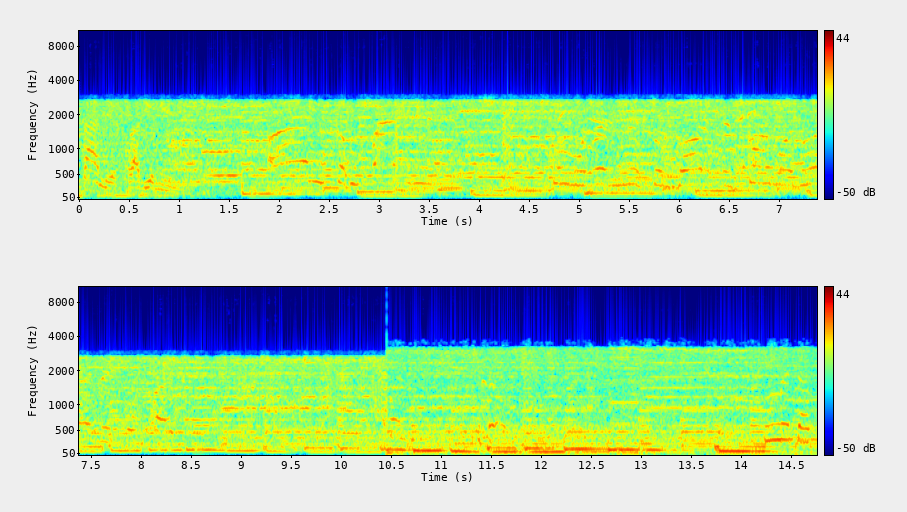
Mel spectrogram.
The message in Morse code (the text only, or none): none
